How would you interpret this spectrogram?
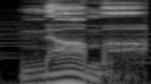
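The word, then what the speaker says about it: nama: The word name wasn't name. It was "nah-mah".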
